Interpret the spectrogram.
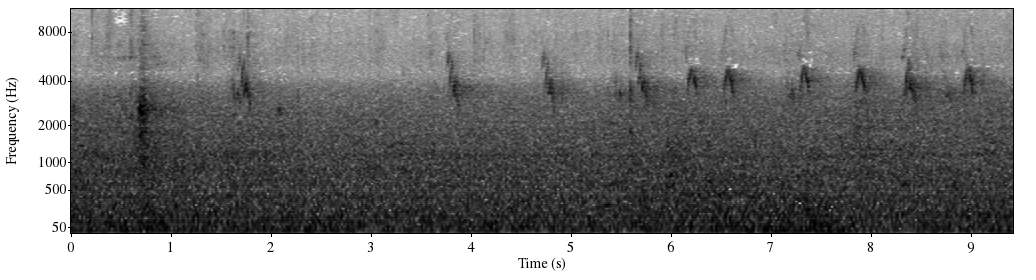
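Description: Small birds chirping in short, high notes that slide downward, a dozen or so scattered through, over a steady hum of city street noise.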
